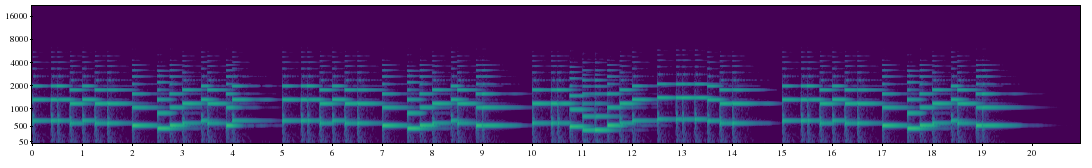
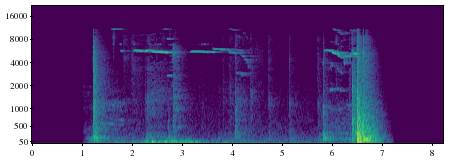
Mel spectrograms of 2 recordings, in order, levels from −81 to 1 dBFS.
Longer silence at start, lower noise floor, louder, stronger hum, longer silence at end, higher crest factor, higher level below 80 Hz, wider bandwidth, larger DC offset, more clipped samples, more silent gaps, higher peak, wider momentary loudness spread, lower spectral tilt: second, 0 s vs 1.15 s; first, -83 dBFS vs -51 dBFS; second, -32 LUFS vs -23 LUFS; neither; about the same, 1.15 s vs 1.2 s; second, 14 dB vs 24 dB; second, -70 dBFS vs -34 dBFS; second, 6.6 kHz vs 11.5 kHz; neither; neither; neither; second, -18 dBFS vs -2 dBFS; second, 7 LU vs 26 LU; about the same, -4.5 dB/octave vs -4.5 dB/octave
